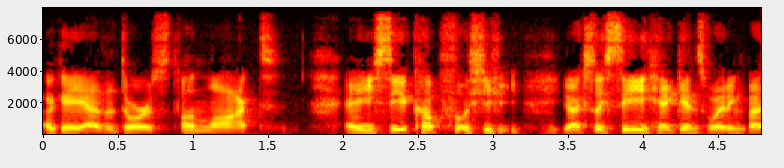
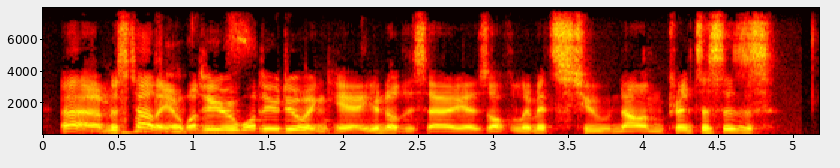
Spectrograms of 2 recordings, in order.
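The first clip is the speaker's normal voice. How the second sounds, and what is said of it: Butler voice imitating another person. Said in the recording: “Trying to do my butler voice, but apparently it turned into Sulu. ... Turned into George Takei. ... George Takei as the butler.”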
